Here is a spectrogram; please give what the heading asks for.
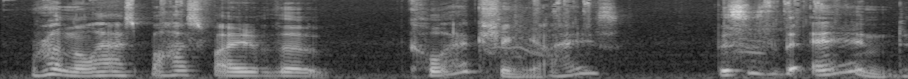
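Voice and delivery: touched, slightly moved, a little emotional. Speaking to viewers before the collection's final boss fight, a little emotional. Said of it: "I'm getting a little emotional here".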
